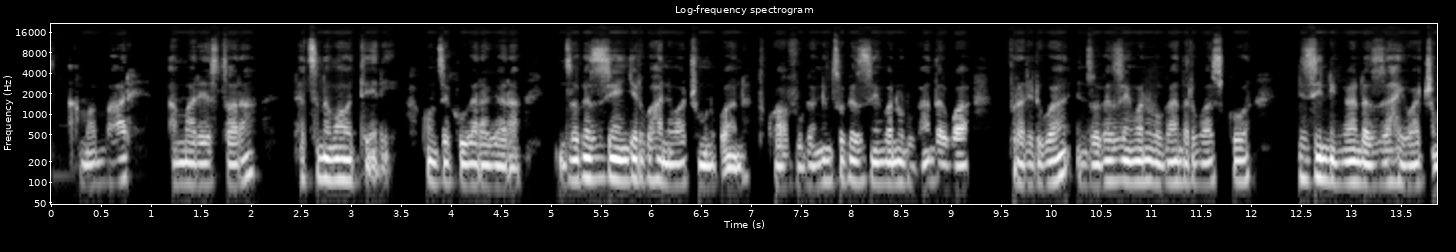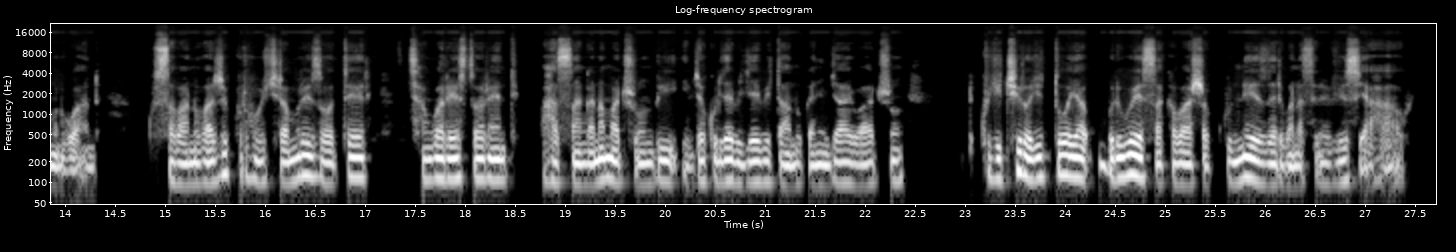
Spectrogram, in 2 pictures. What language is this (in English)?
Kinyarwanda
